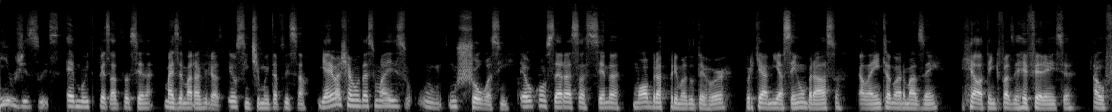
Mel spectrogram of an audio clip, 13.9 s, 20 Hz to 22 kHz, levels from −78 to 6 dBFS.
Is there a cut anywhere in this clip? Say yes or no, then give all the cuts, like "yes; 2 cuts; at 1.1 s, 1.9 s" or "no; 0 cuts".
yes; 2 cuts; at 6.5 s, 9.2 s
